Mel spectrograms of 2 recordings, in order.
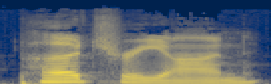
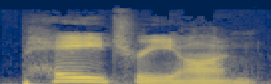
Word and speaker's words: Patreon: next but that's true it's not patreon it's patreon pay rhymes with hey ha ha you know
